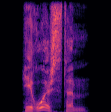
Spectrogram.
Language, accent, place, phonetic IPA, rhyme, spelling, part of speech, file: German, Germany, Berlin, [heˈʁoːɪʃstəm], -oːɪʃstəm, heroischstem, adjective, De-heroischstem.ogg
- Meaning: strong dative masculine/neuter singular superlative degree of heroisch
